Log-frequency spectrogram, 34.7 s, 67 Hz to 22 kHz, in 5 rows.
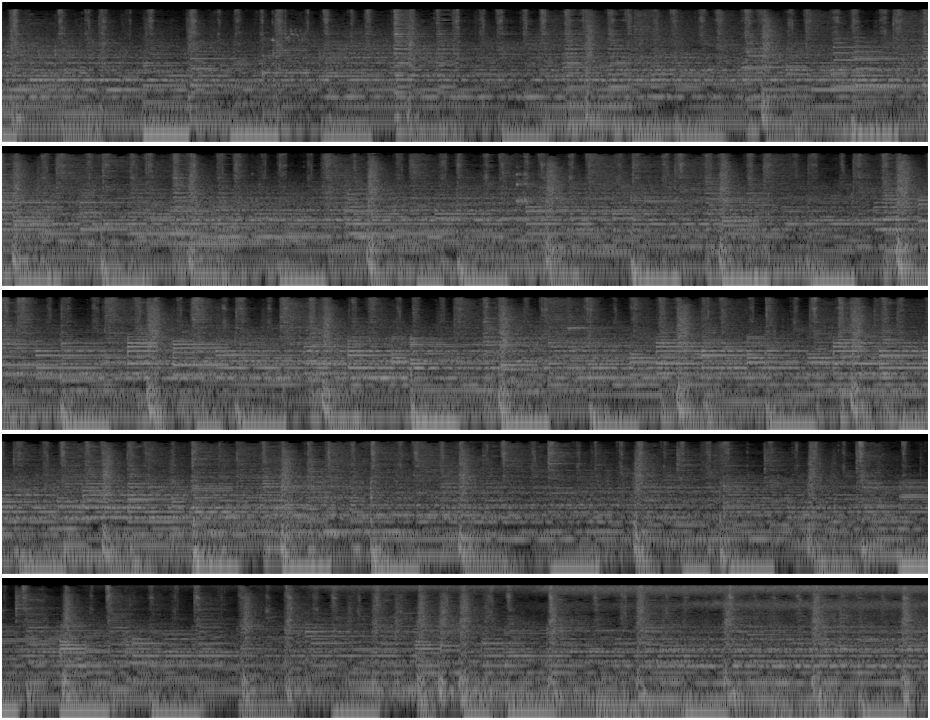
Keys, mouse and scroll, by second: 0.9 click, 1.6 g, 2.6 click, 2.8 g, 4.1 click, 4.4 g, 5.8 click, 6.0 g, 7.6 click, 8.0 g, 10.5 click, 10.8 g, 12.3 click, 12.7 g, 14.3 click, 14.6 g, 16.3 click, 16.5 g, 18.0 click, 18.3 g, 19.4 click, 19.7 g, 21.3 scroll down 2, 23.0 scroll up 1, 23.6 g, 26.5 g, 28.1 click, 28.7 g, 29.5 click, 30.3 g, 30.7 click, 30.9 g, 32.1 click, 32.3 g, 33.5 click, 33.8 g.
